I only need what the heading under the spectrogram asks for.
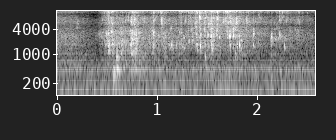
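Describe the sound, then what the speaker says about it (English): Callaloo leaves are rinsed under running water to wash off salt, a continuous close splashing and trickling that lasts throughout, with no voices. "So what I'm doing is rinsing off the salt off it"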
